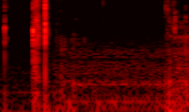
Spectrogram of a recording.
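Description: A few short, sharp clicks: one right at the start, a close pair about half a second in, and a fainter one after a second.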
